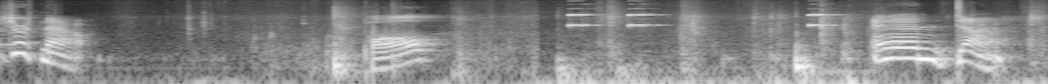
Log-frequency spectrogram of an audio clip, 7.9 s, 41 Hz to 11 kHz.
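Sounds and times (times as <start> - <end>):
speech: 0.0 - 0.8, 2.8 - 3.4, 6.6 - 7.6
microwave oven short bright electronic beeps: 4.2 - 5.1, 6.0 - 6.4.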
